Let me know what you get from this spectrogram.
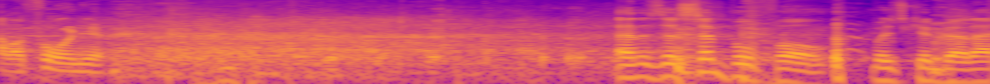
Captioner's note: laugh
